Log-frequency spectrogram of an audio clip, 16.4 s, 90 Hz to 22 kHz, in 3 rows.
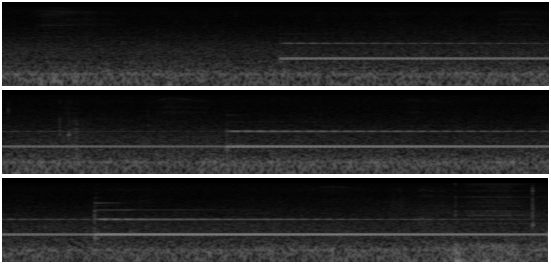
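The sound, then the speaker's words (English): A gong is struck three times at steady intervals, each stroke giving a clear mid-pitched tone that rings on without fading before the next, over a low background hum; no one speaks. “And hearing the gong 3 times.”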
